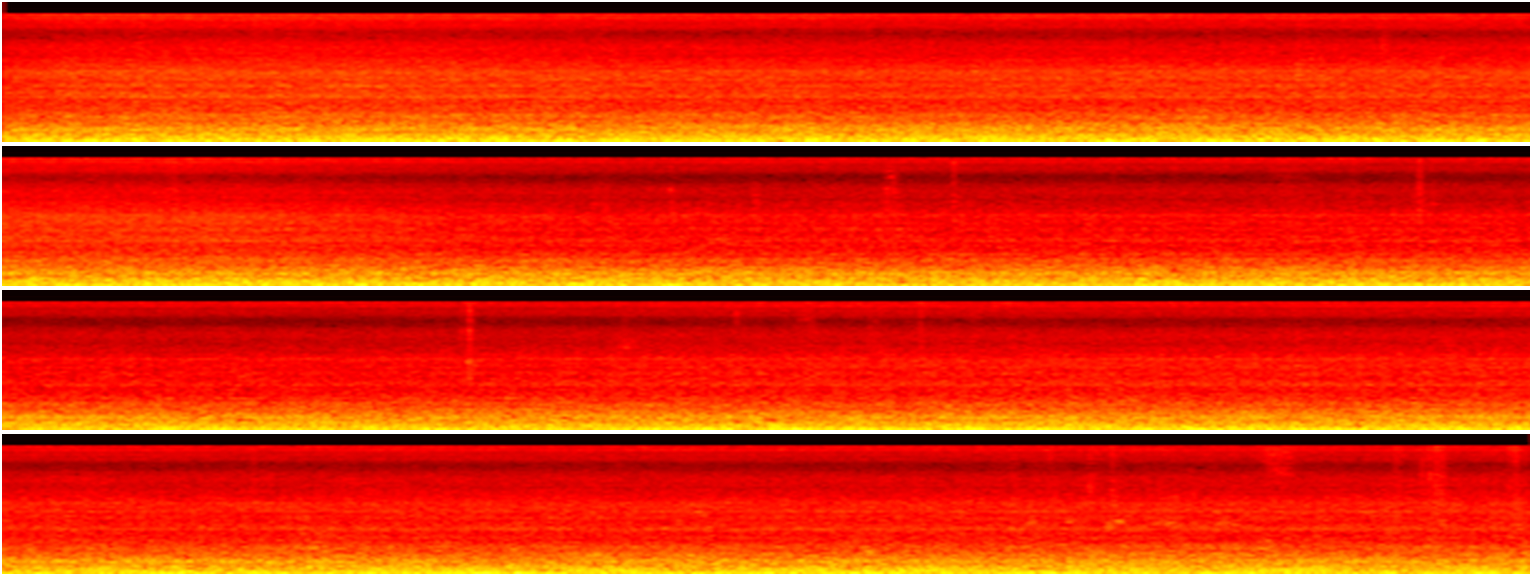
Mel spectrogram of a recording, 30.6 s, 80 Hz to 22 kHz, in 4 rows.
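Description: Cabin noise of an Embraer 190SR taxiing after landing: a steady low rumble from its GE CF34-10E turbofan engines at low taxi power, together with the drone of the airframe rolling along the taxiway, heard from inside the cabin beside the engine.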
